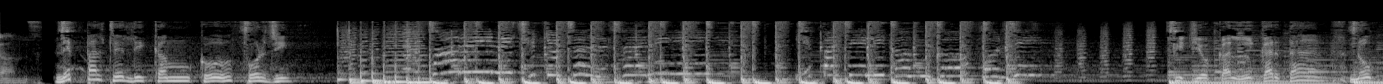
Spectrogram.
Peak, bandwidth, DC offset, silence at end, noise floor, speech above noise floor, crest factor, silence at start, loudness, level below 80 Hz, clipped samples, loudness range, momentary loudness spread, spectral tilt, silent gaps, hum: -4 dBFS; 8 kHz; under 0.1%; 0 s; -37 dBFS; 18 dB; 14 dB; 0 s; -18 LUFS; -20 dBFS; under 0.1%; 4 LU; 14 LU; -6 dB/octave; none; none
